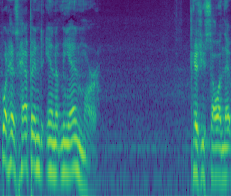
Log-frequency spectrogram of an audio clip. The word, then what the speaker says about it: Myanmar: what happened in Myanmar they may not may not know how to pronounce Myanmar but Myanmar I think one of the girls in there said Miramar which is not Myanmar but whether they can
